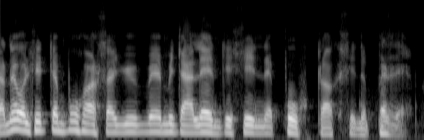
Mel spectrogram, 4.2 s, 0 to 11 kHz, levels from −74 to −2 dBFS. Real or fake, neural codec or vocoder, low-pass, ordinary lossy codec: real; none; none; none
